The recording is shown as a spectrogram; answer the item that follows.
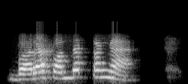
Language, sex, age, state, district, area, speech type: Odia, female, 60+, Odisha, Gajapati, rural, conversation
